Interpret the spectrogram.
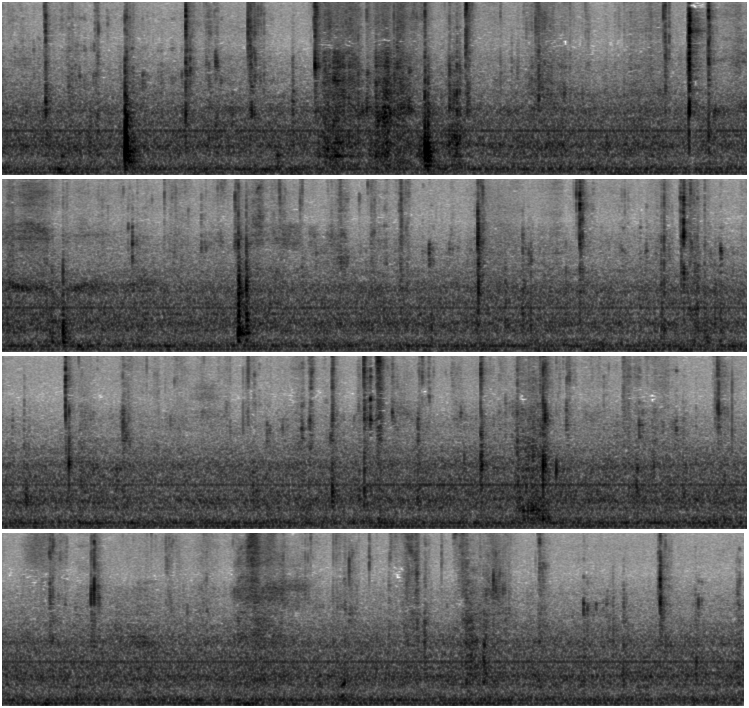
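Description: Close-miked chewing and biting of pizza: wet mouth clicks and smacks with scattered sharp crackles of crust, over a low steady hum.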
